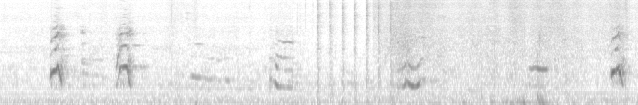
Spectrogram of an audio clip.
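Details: Jealous Cavalier King Charles Spaniel at play gives brief squeaky whimpers, four clear ones spread over several seconds, between soft scuffling, tapping sounds and a low muffled rumble.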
